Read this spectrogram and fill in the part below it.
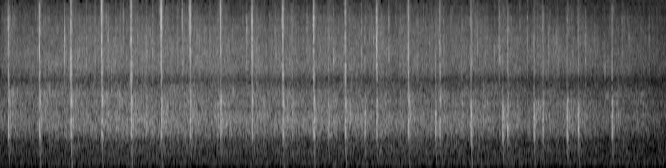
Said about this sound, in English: I appreciate the hard work of our Senate staff in front of us here. They are true public servants who spend many long days and late nights keeping us on track and moving us forward. We need to give them an applause, please, for the work that they do.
